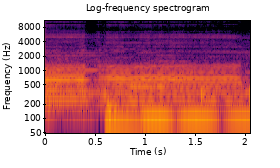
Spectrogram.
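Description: Javanese gamelan accompaniment: a singer's wavering, ornamented vocal line ends about half a second in, and a deep gong stroke follows and rings on under sustained metallophone tones.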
